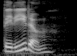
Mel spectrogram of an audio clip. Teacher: notice that in fluent speech the th of them is frequently dropped as is the H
